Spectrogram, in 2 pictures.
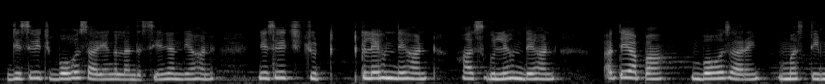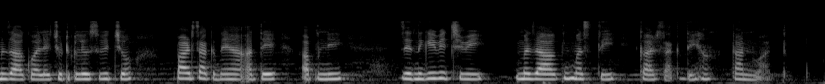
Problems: continuous background conversations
